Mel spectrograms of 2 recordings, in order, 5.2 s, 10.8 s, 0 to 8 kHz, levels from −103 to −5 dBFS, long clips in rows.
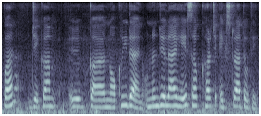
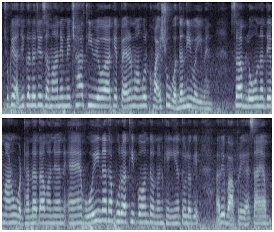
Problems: constant background noise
